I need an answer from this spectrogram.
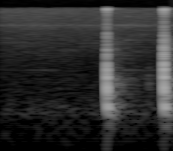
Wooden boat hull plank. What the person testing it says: it's not solid one of the bungs has come out right here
